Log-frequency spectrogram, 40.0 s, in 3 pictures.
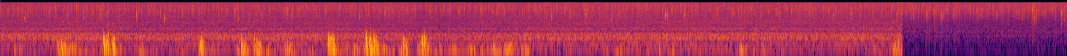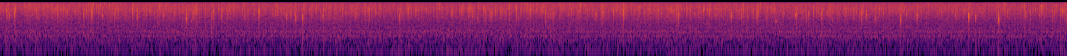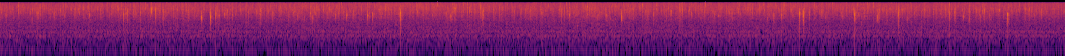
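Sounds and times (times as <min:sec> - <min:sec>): chicken frying in hot oil: 0:00.0 - 0:39.9
low rumble: 0:00.1 - 0:11.3.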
